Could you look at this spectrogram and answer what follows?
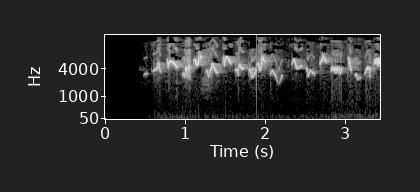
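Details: A wild European goldfinch gives a quick, liquid twittering song of high tinkling and buzzy notes, run together without pause for about three seconds.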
